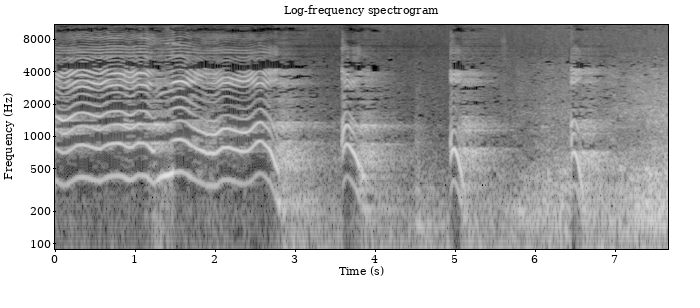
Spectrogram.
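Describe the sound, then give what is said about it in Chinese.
A voice imitates the crying of an old-man role in Peking opera. A drawn-out, wavering wail gives way to three sharp, falling sobbed cries. “你比如说这个京剧里的老生，和老生一哭又好看又好听。 什么样啊？ 一哭起来这样。”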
